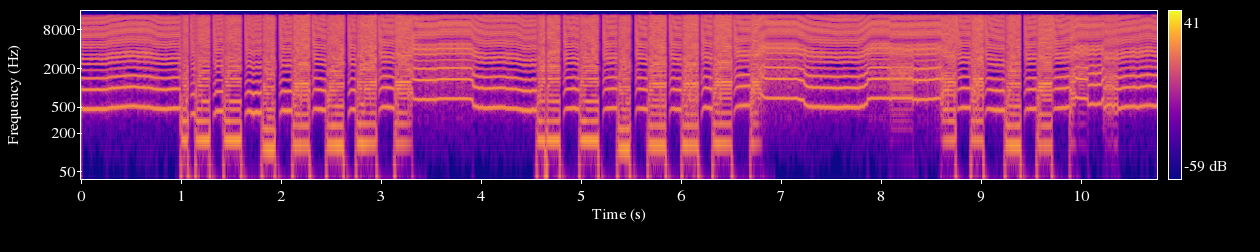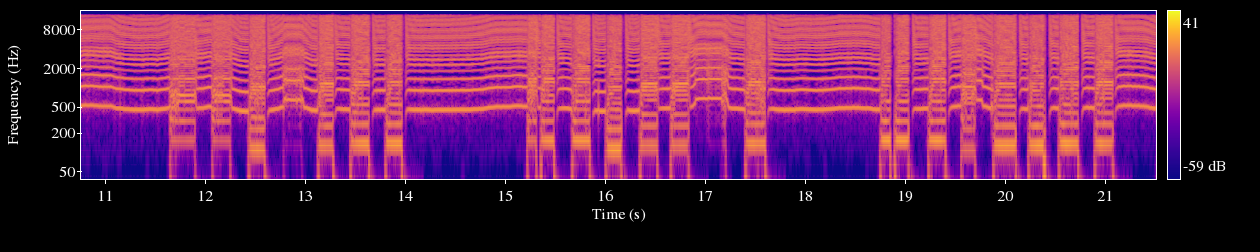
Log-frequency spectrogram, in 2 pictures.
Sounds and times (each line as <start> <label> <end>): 0.0 distorted, howling glitchy feedback 7.1
7.7 distorted, howling glitchy feedback 14.1
15.0 distorted, howling glitchy feedback 21.5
